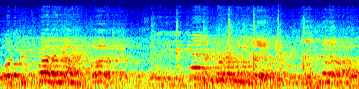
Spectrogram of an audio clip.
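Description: Several voices calling and talking, fairly faint, as in a crowded sports hall, with a few light knocks in between.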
